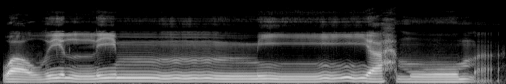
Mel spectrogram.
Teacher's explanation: Maka ini hukumnya adalah idgham bighunah juga. Tanwinnya dimasukkan ke huruf mim. Lebur ke huruf mim. Nah kita ghunahkan. · di bagian limnya itu lim, kita tahan suaranya, kita panjangkan sepanjang 2 harokat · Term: idgham bi gunnah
